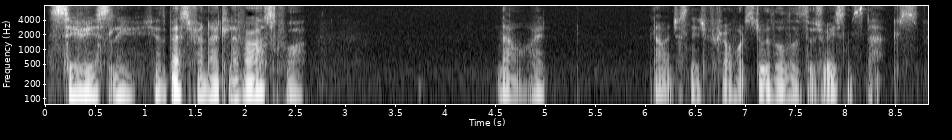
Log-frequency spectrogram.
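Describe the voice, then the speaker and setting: Man playing a husky, bumbling lovesick yandere boy. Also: fairly low pitch, moderate pace, long pauses, a little mellow. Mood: grateful. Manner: hesitant, stammering, wheedling. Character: bumbling, pleading, lovesick young male yandere student. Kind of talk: ASMR roleplay, addressing the listener.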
